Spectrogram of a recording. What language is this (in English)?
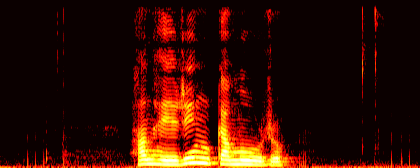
Faroese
